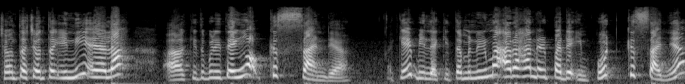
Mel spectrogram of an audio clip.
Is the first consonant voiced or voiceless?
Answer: voiceless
